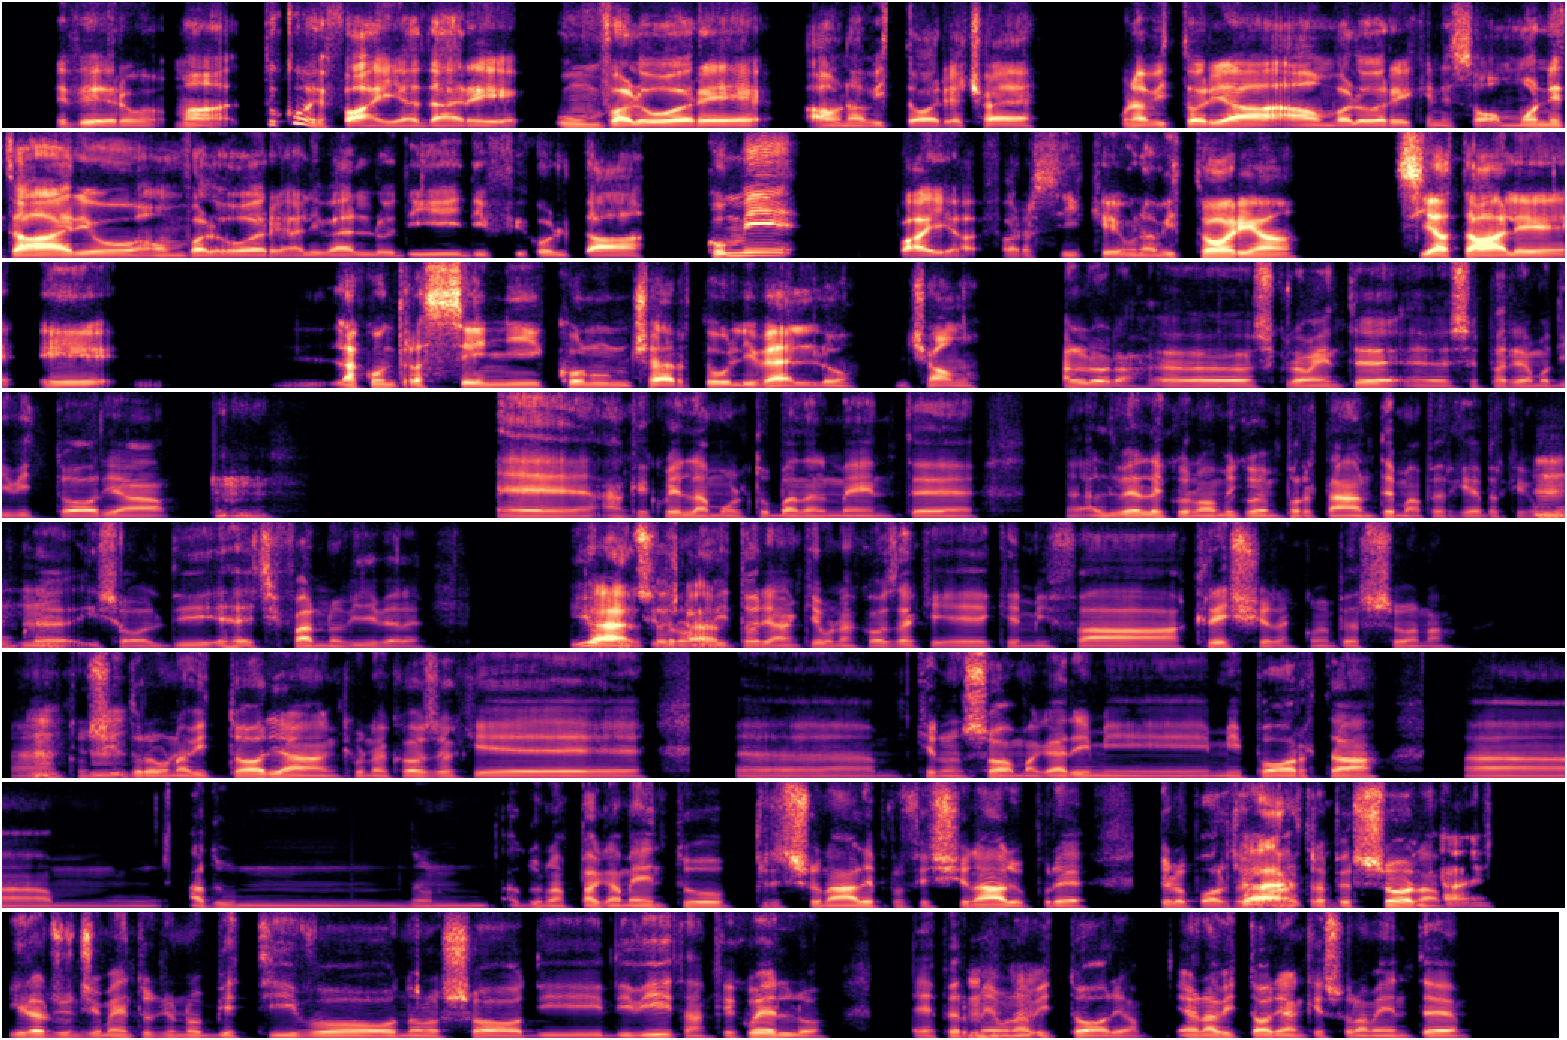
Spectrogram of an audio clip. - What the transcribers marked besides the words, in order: "Cioè" said as "ceh"; throat clearing; laughing while speaking: "eh-eh"
- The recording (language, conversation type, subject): Italian, podcast, Come costruisci la fiducia in te stesso, giorno dopo giorno?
